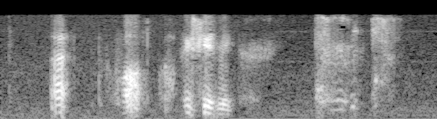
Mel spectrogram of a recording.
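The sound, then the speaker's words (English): A series of rough, throaty coughs in uneven bursts, several loud hacking blasts followed by a couple of shorter, raspier ones, with no words spoken. “It was a throaty, manly cough that I had.”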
